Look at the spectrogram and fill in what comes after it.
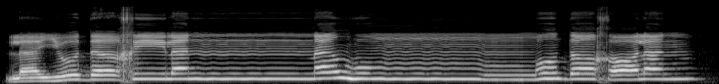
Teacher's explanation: Nun tasdidnya berdiri sendiri jadi ghunah musyaddadah dengung dua ketukan · mim mati bertemu dengan mim ini masuk ke mim yang kedua disertai dengung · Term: gunnah musyaddadah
